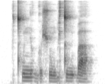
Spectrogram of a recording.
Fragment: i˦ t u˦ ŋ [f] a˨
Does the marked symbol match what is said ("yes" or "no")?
no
